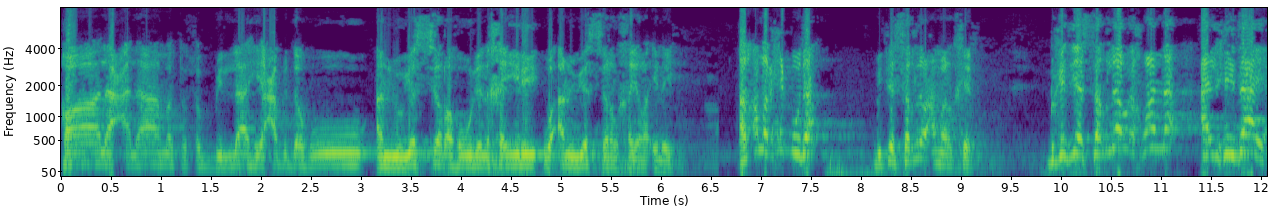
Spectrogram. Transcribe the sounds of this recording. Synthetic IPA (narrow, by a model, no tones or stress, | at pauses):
qɑːlaʕa̰laːmat̪ħʊbːɪlːaːɦiʕa̰bd̪aɦuʔanjʊjasːɪɾˤɑɦulɪlxajɾiwaʔanjʊjasːɪɾˤalxajɾaʔɪla̰jh | ʔanʔɑlˤːɑːbiħɪbːud̪abit̪jasːɑɾˤliːhuʕamalalxeːɾ | bikit̪jasːɑɾˤliːhuʔɪxwaːnːaʔalhid̪aːja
